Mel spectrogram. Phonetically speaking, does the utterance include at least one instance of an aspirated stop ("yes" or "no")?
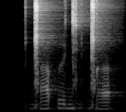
no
